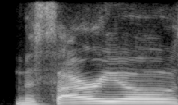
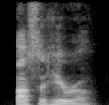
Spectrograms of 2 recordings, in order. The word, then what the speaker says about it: Masahiro: I apologize to any Russians listening to this if I butchered that name. Hoots says Masario Sakurai? Masahiro.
